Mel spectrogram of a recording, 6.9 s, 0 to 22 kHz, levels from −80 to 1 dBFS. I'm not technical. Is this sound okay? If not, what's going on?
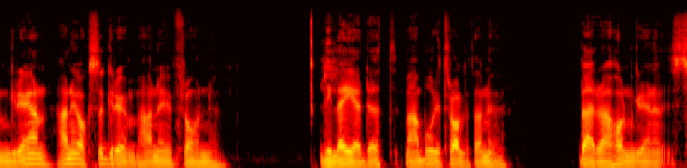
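No. A wireless link likely got interference, so the headphones ran out of buffered audio and had to wait: a Bluetooth stall. The speech drops to complete silence from 5.31 to 5.70 seconds, about 0.4 s, then carries on.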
